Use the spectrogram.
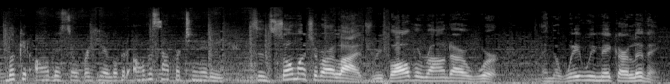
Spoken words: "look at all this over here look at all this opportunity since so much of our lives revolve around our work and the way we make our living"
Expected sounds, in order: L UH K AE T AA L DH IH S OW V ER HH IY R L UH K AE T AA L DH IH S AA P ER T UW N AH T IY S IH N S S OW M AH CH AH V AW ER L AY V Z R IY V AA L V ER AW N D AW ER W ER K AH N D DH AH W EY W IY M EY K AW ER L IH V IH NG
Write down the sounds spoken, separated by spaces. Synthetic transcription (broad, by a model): L UH K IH T AA L DH IH S OW V ER HH IY R L UH K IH T AA L DH IH S AA P ER T UW N AH T IY S IH N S S OW M AH CH AH V AW ER L AY V Z R IY V AA L V ER AW N D AW ER W ER K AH N DH AH W EY W IY M EY K AW ER L IH V IH NG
